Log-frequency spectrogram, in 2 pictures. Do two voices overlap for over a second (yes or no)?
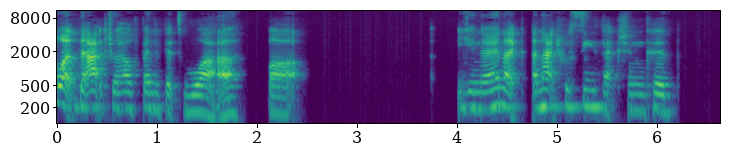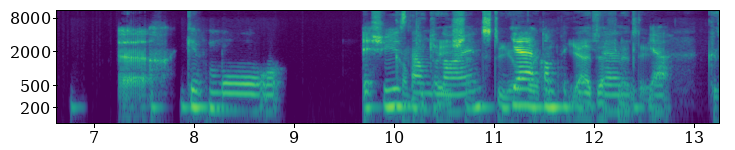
yes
